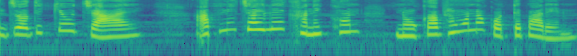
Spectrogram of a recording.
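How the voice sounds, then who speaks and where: A woman puts on a character voice, pitched high and swooping through very wide swings as she talks at a very slow pace. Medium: read story. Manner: soft, coaxing.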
